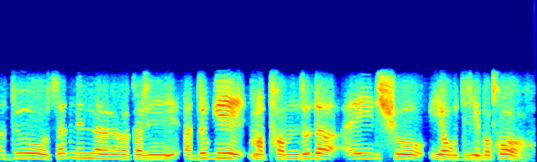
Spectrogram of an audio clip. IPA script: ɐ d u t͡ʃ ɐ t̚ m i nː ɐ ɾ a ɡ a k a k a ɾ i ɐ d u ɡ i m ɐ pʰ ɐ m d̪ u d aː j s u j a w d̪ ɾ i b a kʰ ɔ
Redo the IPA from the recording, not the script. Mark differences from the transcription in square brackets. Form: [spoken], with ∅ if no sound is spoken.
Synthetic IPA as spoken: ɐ d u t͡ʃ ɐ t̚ m i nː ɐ ɾ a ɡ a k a k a ɾ i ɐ d u ɡ i m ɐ pʰ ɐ m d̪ u d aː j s u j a w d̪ ɾ i b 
